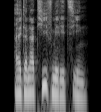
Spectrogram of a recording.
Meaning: alternative medicine
- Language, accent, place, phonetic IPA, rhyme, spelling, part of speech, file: German, Germany, Berlin, [altɛʁnaˈtiːfmediˌt͡siːn], -iːfmedit͡siːn, Alternativmedizin, noun, De-Alternativmedizin.ogg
